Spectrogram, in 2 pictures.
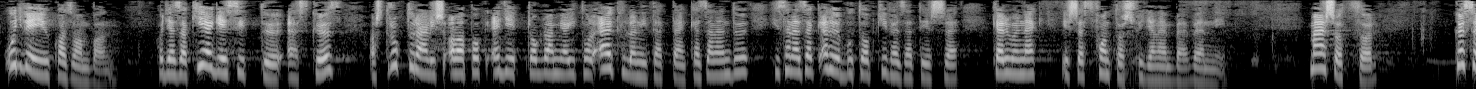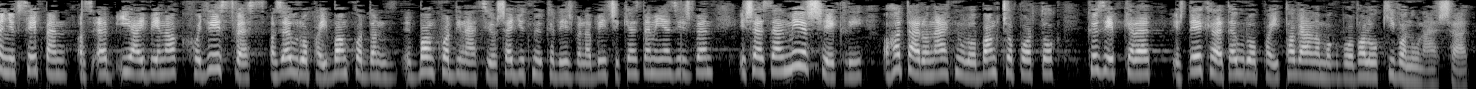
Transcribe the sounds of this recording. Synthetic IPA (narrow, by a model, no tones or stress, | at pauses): uːɟʋeːjːykɒzo̞mbɒ̰n | ho̞ɟɛzɒkiɛɡeːsiːt̪øːʔɛskø̞z | ɒʃt̪ruk̚t̪uɾaːliʃɒlɒpo̞kɛɟeːppro̞ɡrɒmjɒjit̪oːlɛlkylø̞niːt̪ɛt̪ːɛŋkɛzɛlɛnd̪øː | hisɛnɛzɛkɛløːbut̪oːbkivɛzɛt̪eːʃrɛ | kɛɾylnɛk | eːʃɛst̪fo̞nt̪o̞ʃfiɟɛlɛmbɛvɛnːi | maːʃo̞t̪so̞r | kø̞sø̞ɲːykseːpɛnɒzɛbiajbeːnɒkho̞ɟreːst̪ʋɛsɒzɛuɾoːpɒjibŋkbɒŋkːo̞rd̪inaːt̪sijoːʃɛɟːyt̪myːkød̪eːʒbɛnɒbeːt͡ʃikɛzd̪ɛmeːɲɛzeːʒbɛn | eːʃɛzːɛlmeːrʃeːkli | ɒɦɒt̪aːɾo̞naːt̪ɲuːloːbɒŋkt͡ʃo̞po̞rt̪o̞kː | ø̞zeːp̚kɛlɛt̪eːʒd̪eːlkɛlɛt̪ɛuɾoːpɒjit̪ɒɡaːlːɒmo̞ɡboːlvɒloːkivo̞nula̰ːʃa̰ːt̪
